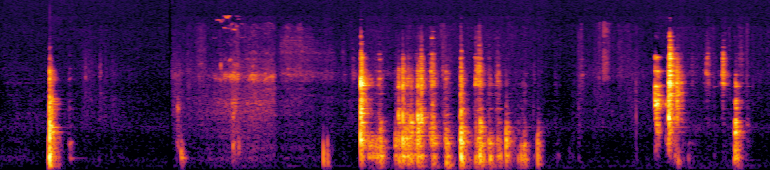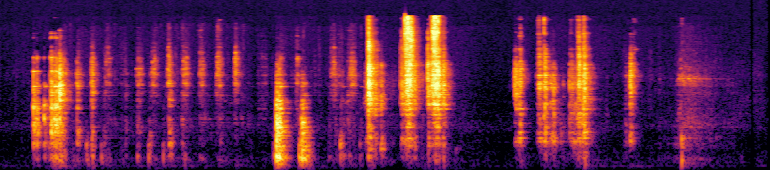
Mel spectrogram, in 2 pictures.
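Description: Small metal parts being handled on a painted cast-iron casting: hex bolts and the bracket clicking, knocking and scraping as they are set in place by hand. The sound comes as single sharp knocks and several short runs of rapid ticking, with quiet gaps between.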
